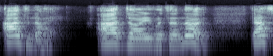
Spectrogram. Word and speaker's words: Adonai: You say Yud Kei Vav Kei, which is pronounced Adonai, Adoi with a noi.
